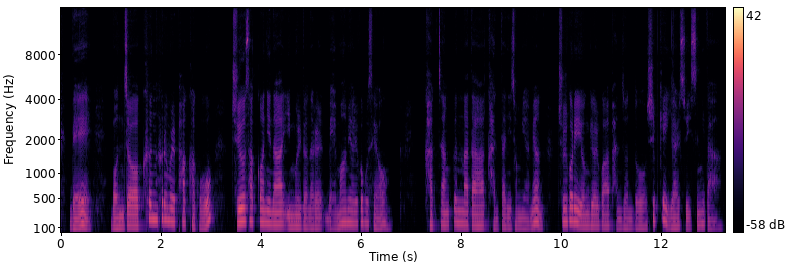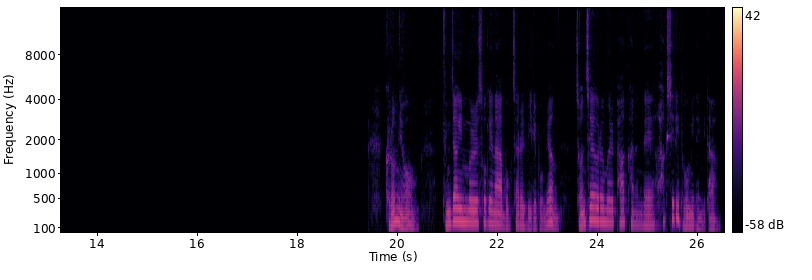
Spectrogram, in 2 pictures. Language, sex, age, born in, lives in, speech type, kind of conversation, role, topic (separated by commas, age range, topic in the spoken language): Korean, male, 40-44, South Korea, Germany, read, expert-assistant, expert, 문학 작품을 평가할 때, 줄거리, 등장인물, 혹은 문체 중에서 어떤 요소를 가장 먼저 살펴봐야 할까요?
